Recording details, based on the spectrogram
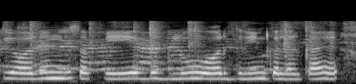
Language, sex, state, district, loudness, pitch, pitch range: Hindi, female, Uttar Pradesh, Lucknow, -13 LUFS, 265 Hz, 255-275 Hz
